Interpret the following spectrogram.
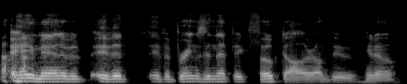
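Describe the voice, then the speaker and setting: This American singer-songwriter from New York City talks fairly quickly in a mid-range, slightly mellow voice with fairly even intonation and no echo. His interview chat is casual, meandering, slangy and self-deprecating.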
